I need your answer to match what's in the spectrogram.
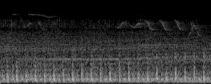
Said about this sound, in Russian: Вертолет улетает.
